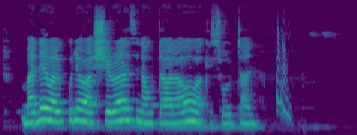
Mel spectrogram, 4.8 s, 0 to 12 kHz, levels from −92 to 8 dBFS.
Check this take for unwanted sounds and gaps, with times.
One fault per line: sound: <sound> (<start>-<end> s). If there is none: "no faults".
sound: chirp (3.7-3.9 s)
